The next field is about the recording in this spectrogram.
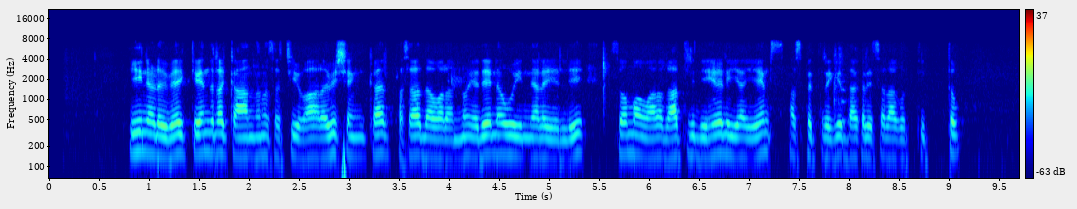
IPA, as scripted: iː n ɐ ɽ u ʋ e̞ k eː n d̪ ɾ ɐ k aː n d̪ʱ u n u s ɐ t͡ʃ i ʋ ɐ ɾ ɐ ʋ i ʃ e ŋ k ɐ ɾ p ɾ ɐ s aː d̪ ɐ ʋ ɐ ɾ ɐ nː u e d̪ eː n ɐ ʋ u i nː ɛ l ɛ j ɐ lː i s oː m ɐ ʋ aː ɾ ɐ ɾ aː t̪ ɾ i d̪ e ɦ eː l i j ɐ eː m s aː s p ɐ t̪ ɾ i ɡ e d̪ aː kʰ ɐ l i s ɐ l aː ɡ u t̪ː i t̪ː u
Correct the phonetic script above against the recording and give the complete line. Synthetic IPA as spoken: iː n ɐ ɽ u ʋ e̞ k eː n d̪ ɾ ɐ k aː n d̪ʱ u n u s ɐ t͡ʃ i ʋ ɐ ɾ ɐ ʋ i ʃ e ŋ k ɐ ɾ p ɾ ɐ s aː d̪ ɐ ʋ ɐ ɾ ɐ nː u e d̪ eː n ɐ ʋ u i nː ɛ l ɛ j ɐ lː i s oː m ɐ ʋ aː ɾ ɐ ɾ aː t̪ ɾ i d̪ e ɦ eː l i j ɐ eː m s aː s p ɐ t̪ ɾ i ɡ e d̪ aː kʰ ɐ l i s ɐ l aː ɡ u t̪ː i t̪ː u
